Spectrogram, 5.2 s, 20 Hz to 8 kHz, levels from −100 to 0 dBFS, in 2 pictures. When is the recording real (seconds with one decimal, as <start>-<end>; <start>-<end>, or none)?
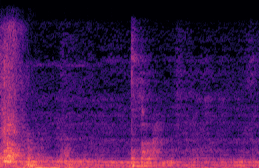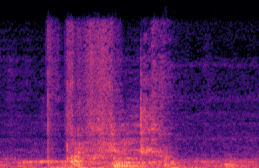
0.0-1.0; 4.1-5.2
